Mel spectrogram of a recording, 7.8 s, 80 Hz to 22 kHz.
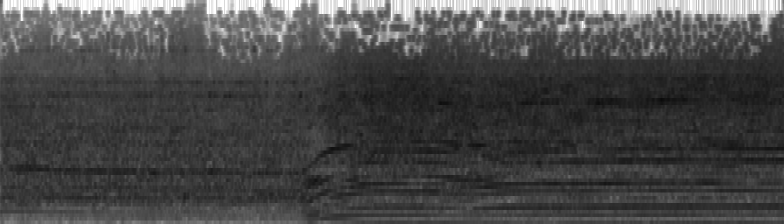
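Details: Husqvarna 125BV two-stroke leaf blower after new carburetor and filter fixed a blocked carb fuel passage, run at about 24°F with mixtures richened slightly: idles low then picks up cleanly to a steady high whine, no hunting; runs great.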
